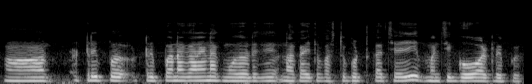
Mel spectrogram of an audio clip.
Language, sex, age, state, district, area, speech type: Telugu, male, 18-30, Andhra Pradesh, Srikakulam, urban, spontaneous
